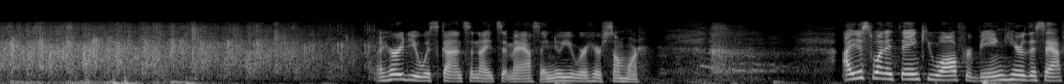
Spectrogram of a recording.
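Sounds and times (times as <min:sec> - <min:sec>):
audience applause welcoming a speaker: 0:00.0 - 0:03.9
speech: 0:03.8 - 0:06.6, 0:08.4 - 0:10.6
laughter: 0:06.9 - 0:08.0.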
